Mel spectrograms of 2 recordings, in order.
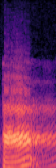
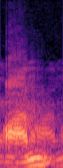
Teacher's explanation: An'amta, a dan am itu berbeda makhrajnya. Hamzah berada pada pangkal tenggorokan di dekat dada, sedangkan ain berada di tengah tenggorokan, sehingga bunyinya ini berbeda.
